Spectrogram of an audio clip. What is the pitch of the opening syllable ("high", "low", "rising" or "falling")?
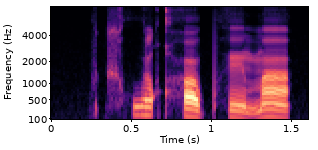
falling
